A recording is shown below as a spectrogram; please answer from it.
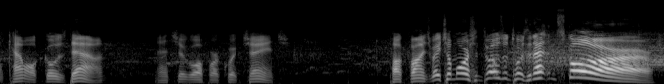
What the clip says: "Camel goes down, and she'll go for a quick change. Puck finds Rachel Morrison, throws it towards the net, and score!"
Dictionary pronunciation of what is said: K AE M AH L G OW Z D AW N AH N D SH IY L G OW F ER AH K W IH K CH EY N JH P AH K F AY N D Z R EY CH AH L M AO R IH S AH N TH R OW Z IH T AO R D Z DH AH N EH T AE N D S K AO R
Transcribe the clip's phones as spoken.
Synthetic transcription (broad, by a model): K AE M L G OW Z D AW N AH N SH IY L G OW F ER AH K W IH K CH EY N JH P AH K F AY N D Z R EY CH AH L M AO R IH S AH N TH R OW Z IH T AO R D Z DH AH N EH T N S K AO R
